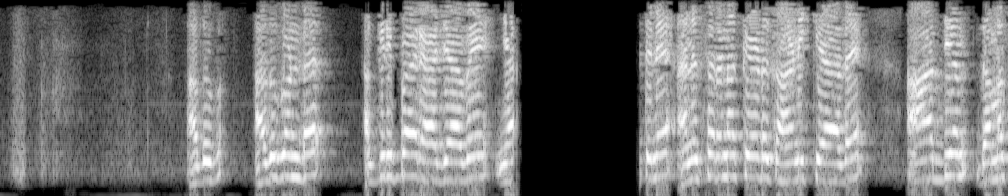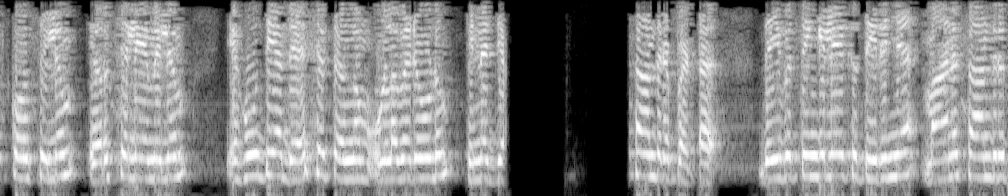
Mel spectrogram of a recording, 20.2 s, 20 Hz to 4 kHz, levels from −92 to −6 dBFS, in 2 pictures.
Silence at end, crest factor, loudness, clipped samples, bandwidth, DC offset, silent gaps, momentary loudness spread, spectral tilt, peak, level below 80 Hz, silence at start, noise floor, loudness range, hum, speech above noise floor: 0 s; 8 dB; -7 LUFS; 2%; 4 kHz; under 0.1%; 5.27-6.36 s, 15.21-15.71 s, 16.02-16.34 s; 8 LU; -6.5 dB/octave; 0 dBFS; -44 dBFS; 0.15 s; -44 dBFS; 3 LU; none; 37 dB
